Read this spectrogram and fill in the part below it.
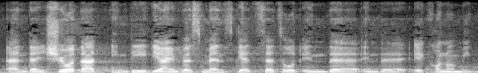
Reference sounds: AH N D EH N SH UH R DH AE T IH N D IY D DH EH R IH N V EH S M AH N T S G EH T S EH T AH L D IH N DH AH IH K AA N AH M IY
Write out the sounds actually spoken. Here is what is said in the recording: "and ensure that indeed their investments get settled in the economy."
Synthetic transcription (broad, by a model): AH N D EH N SH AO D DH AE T IH N D IY D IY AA IH N V EH S M AH N T S G EH T S EH T AH L D IH N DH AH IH K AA N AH M IY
